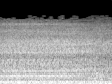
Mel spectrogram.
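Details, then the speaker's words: Toyota Echo after a valve cover gasket and ignition coil change; the earlier misfire was blamed on a cracked coil. Now a smooth even idle with no stumble and no check engine light. "okay fire it up no problem no check engine light or anything like that I think we're good to go easy peasy"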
